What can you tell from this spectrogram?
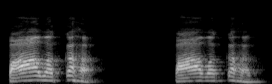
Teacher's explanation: क के बाद जो विसर्ग है उसका उच्चारण हमें ह ले आना है, क्योंकि उसके आगे कोई भी अक्षर नहीं है।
